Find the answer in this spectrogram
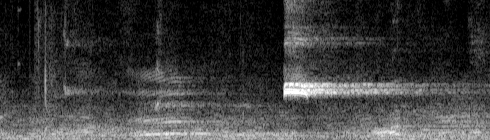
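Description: Referee's whistle blown once, a short, sharp, high-pitched blast about one and a half seconds in, signalling the wrestlers to start from referee's position.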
